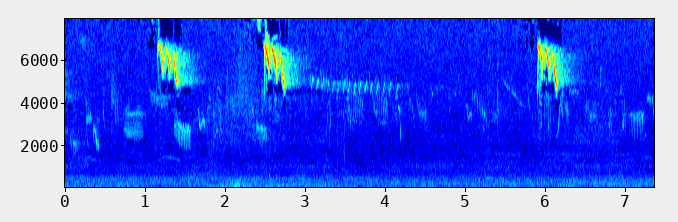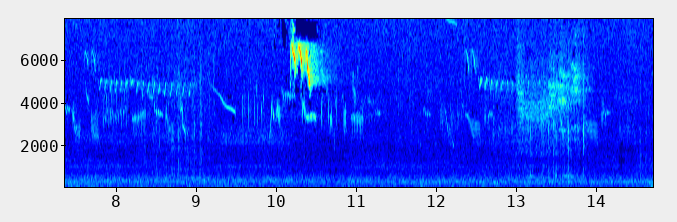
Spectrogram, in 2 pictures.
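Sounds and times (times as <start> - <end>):
bird chirping: 0.0 - 14.5.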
